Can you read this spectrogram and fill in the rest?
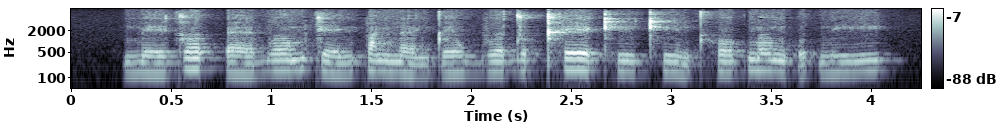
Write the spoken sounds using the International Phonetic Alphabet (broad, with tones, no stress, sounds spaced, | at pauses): m eː˩˧ k ɤː˥˨ t̚ ʔ ɛː˩˧ b ɤː˧˥ m k eː˩˧ ŋ p a˧ ŋ m ɛː˩ ŋ t̪ eː˧ w b u˧˥ ə̯ d o˧˥ t̚ kʰ eː˥˨ kʰ iː˧ kʰ iː˧˩ n t̪ʰ oː˧˥ k̚ n ɤː˥˨ ŋ ʔ u˧ t̚ n iː˧˥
